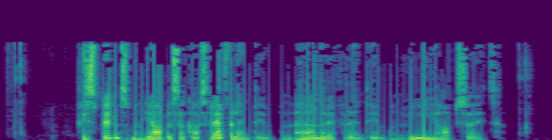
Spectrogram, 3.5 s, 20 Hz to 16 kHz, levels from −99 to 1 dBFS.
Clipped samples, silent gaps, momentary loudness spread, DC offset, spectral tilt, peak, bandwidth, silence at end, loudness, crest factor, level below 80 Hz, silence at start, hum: under 0.1%; none; 12 LU; under 0.1%; -3.5 dB/octave; -2 dBFS; 11.5 kHz; 0.35 s; -21 LUFS; 20 dB; -48 dBFS; 0.5 s; none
